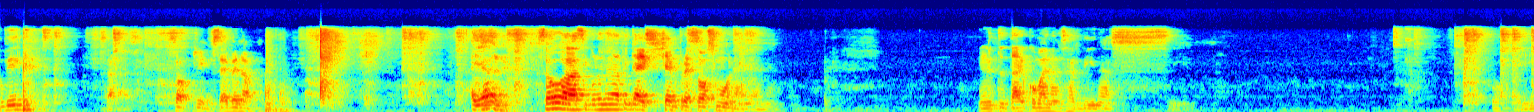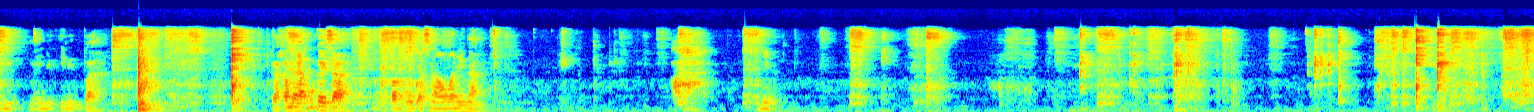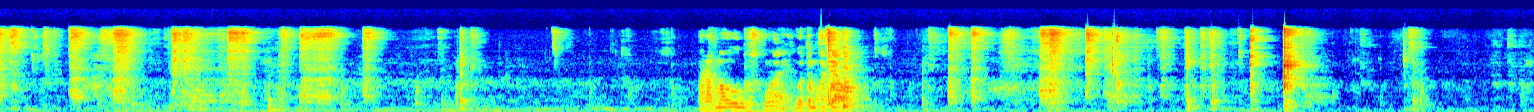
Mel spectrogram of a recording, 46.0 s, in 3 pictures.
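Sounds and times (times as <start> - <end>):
man chewing food: 23.4 - 37.6.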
